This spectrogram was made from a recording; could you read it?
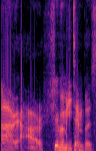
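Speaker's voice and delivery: put-on pirate voice. Practicing pirate talk while playing so it is not forgotten: put-on pirate voice. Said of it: "I gotta practice me pirate".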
